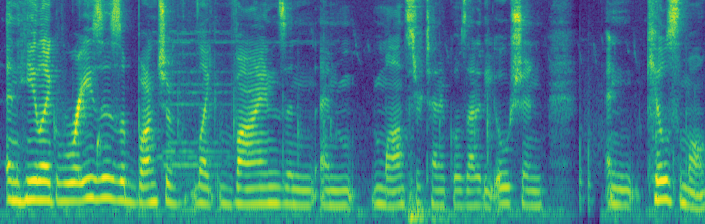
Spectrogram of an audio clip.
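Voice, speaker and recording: Rambling woman streamer chatting over music. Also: lowish voice. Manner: rambling, thinking aloud, informal. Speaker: streamer and host. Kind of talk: casual livestream chat while playing a game. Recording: music playing behind the voice.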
